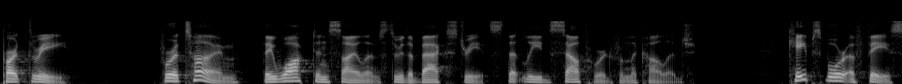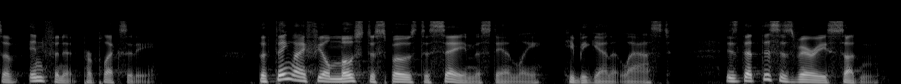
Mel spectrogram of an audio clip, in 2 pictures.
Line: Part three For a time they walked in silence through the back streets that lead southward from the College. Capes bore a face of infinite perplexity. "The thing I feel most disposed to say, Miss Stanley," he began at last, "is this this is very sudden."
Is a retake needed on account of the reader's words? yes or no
yes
